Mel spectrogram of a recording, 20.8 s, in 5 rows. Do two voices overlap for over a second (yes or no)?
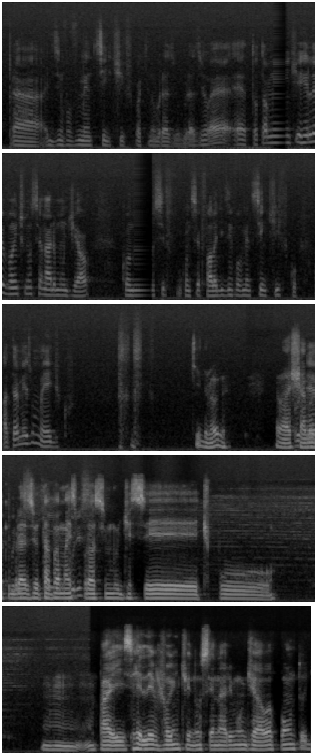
yes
